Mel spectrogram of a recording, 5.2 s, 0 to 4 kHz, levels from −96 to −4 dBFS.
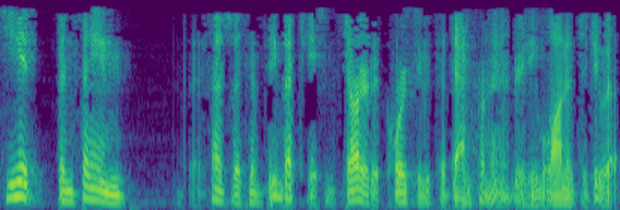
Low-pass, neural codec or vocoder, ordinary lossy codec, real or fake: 3.6 kHz; codec, 16 kHz in and 24 kHz out, 0.6 kbps, FireRedTTS-2 codec; MP3, 16 kbps; fake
